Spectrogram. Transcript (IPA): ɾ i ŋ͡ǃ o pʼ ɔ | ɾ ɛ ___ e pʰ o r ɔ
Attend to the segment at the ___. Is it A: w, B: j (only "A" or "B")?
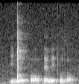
A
